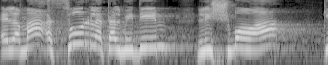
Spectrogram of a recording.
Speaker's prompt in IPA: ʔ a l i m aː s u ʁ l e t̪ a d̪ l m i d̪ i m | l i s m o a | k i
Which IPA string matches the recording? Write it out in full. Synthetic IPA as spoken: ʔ e l a m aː s u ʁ l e t̪ a l m i d̪ i m | l i ʃ m o a | k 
